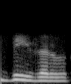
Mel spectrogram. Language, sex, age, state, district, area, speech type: Urdu, female, 30-45, Uttar Pradesh, Rampur, urban, conversation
